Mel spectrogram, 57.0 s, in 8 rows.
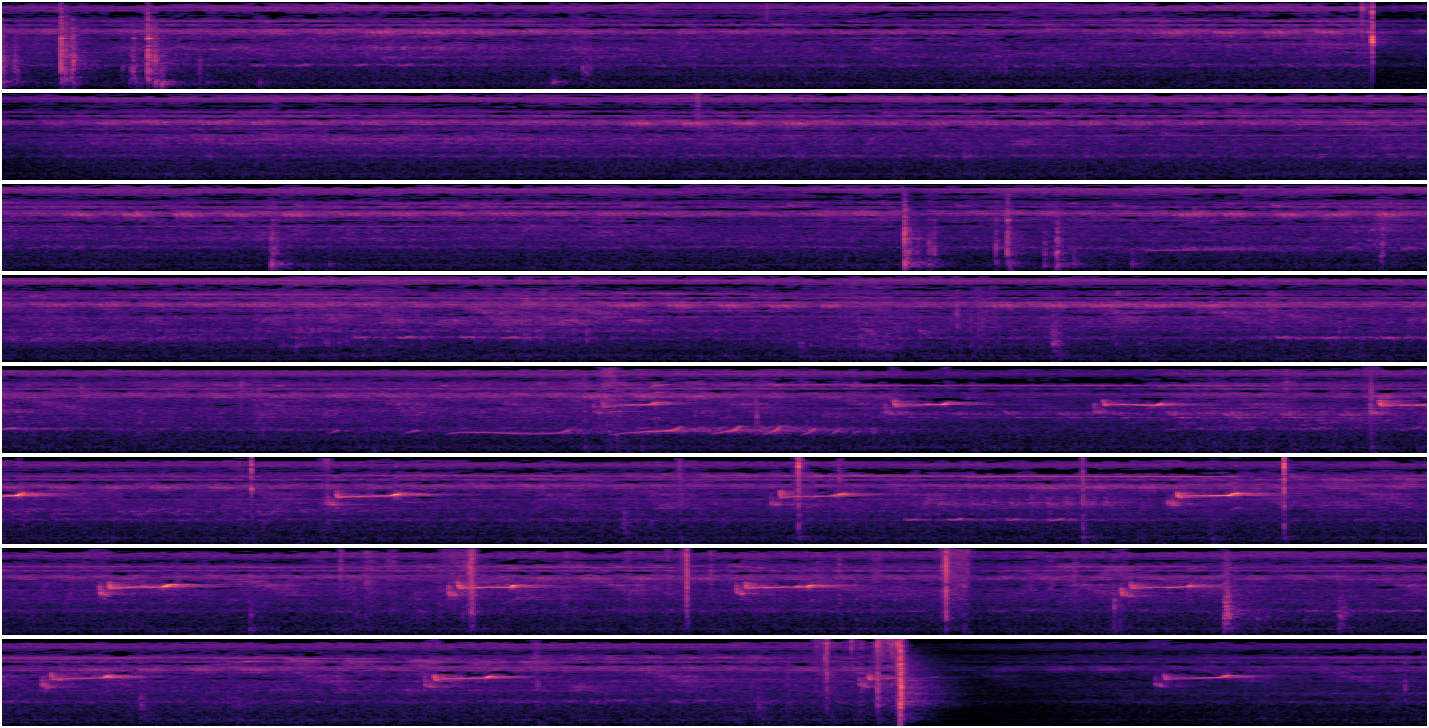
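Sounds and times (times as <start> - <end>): bird high hooked chirp: 30.5 - 36.0.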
